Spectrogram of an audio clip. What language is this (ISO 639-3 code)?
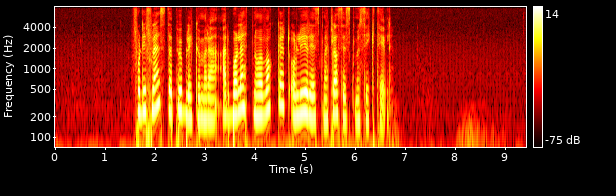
nor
